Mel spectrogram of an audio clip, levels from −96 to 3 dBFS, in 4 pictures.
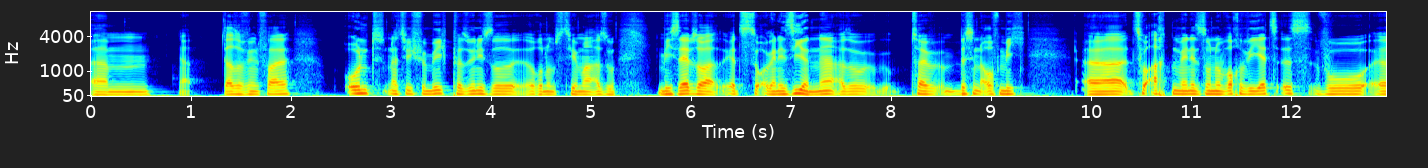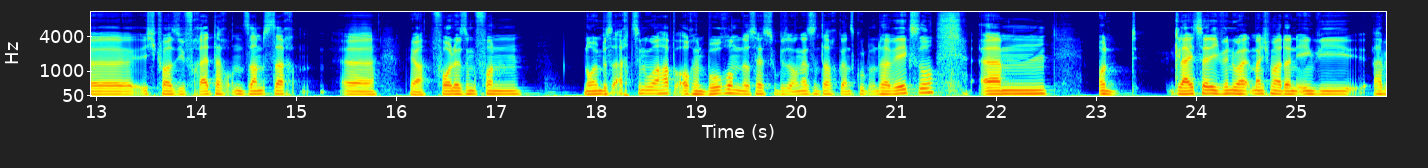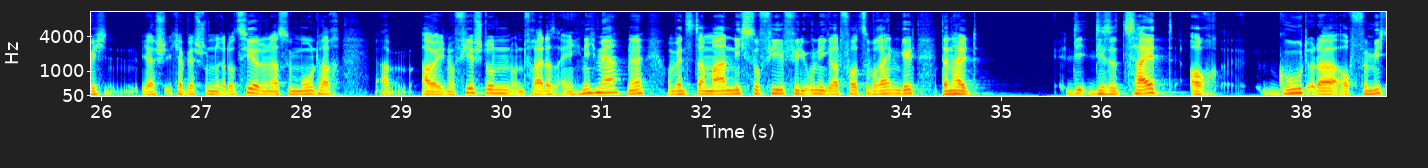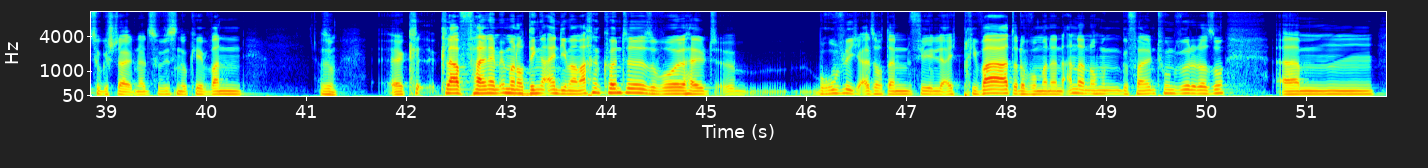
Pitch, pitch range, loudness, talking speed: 120 Hz, 110-130 Hz, -24 LUFS, 200 wpm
